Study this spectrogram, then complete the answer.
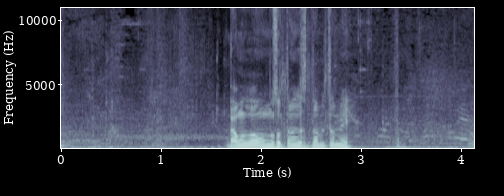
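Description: Weapons strike and magic blasts whoosh in a fight.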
